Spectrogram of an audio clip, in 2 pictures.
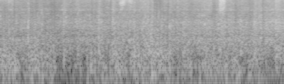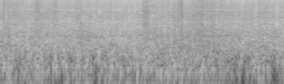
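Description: Wooden passenger carriages of a steam-hauled train running at speed, heard from an open carriage window: a steady rumble of wheels on the rails with wind rushing past, and a single sharp click about three seconds in.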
